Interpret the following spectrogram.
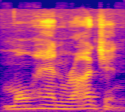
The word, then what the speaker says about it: Mohanarajan: He's Paro Mohanarajan. Did I pronounce that right?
